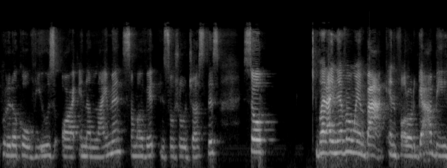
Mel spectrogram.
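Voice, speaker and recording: A Haitian woman who hosts a podcast and works as a coach speaks in a sharp, mid-range voice. Her solo talk is a candid, rambling reflection, full of restarts and "you know."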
